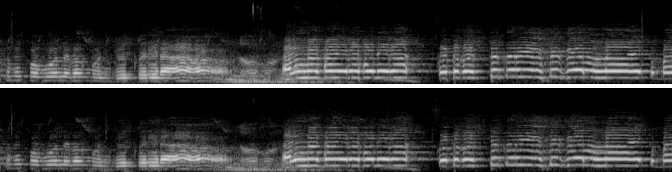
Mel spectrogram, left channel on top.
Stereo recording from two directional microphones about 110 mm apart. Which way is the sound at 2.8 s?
20° right (ahead or behind).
